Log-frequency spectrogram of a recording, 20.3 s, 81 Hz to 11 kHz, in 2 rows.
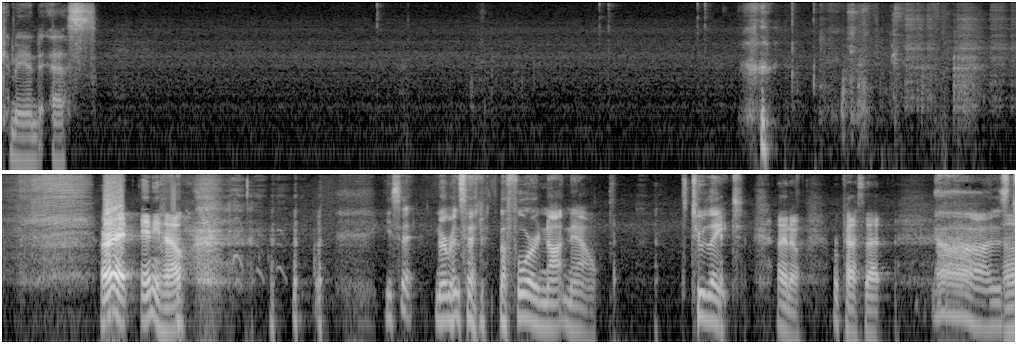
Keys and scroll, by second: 5.5 l, 8.6 super+s, 11.8 space.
